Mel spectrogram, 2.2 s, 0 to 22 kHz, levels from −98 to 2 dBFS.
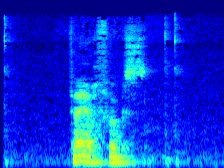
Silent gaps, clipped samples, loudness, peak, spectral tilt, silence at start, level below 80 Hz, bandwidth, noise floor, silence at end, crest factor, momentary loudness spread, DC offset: none; under 0.1%; -39 LUFS; -20 dBFS; -5 dB/octave; 0.05 s; -72 dBFS; 16.5 kHz; -69 dBFS; 0.4 s; 22 dB; 20 LU; under 0.1%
